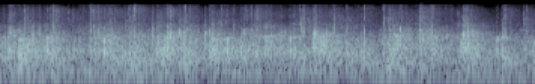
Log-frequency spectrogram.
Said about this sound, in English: Yeah, that is something to clap about.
